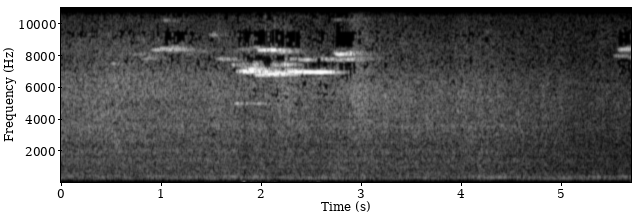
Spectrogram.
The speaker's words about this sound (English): As the fire engine passes.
